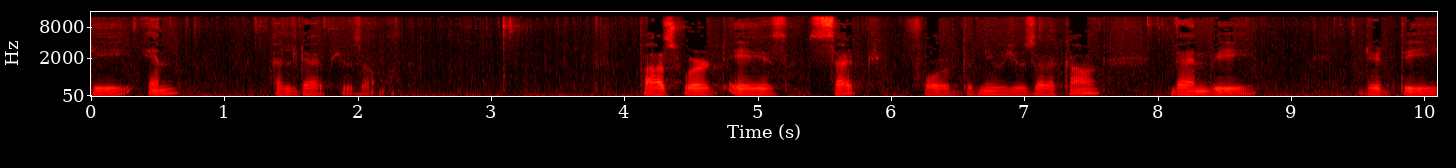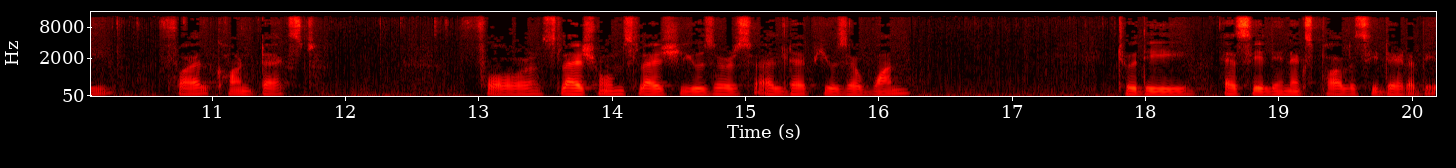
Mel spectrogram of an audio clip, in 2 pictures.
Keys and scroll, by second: 4.1 space, 7.3 space, 15.4 space.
